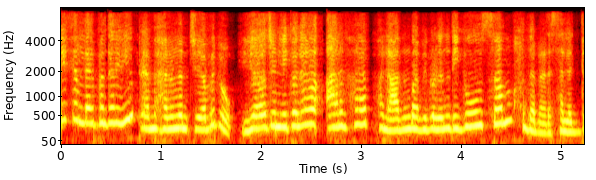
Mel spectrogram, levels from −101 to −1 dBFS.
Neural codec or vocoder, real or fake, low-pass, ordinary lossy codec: codec, 16 kHz in and 24 kHz out, 0.6 kbps, FocalCodec, streaming, 4096 codes; fake; 7.2 kHz; AAC, 32 kbps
